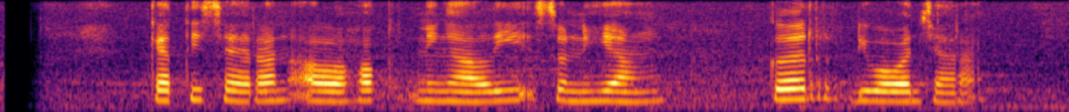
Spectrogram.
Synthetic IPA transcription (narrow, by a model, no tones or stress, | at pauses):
kɛt̪isɛɾana̰lɔɦɔkniŋalisunɦjaŋ | kɨrdiwawaɲt͡ʃaɾa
